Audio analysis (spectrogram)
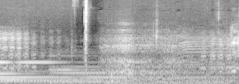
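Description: Pink sheep in Minecraft bleat twice, each call short and clear over a steady bed of background music.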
